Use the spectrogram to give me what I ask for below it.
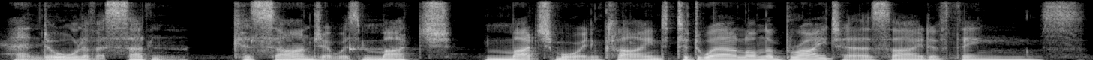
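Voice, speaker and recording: A narrator reading a scripted story in an expressive, theatrical, dramatic audiobook style. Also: deep voice.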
